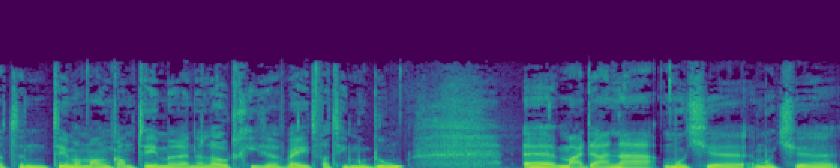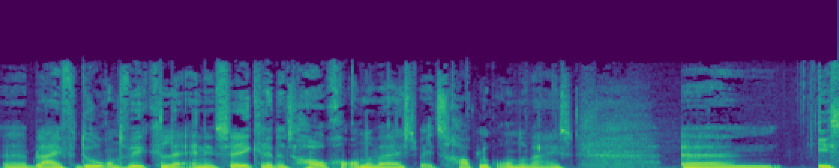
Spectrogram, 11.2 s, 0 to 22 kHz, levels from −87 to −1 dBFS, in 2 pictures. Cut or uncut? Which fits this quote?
uncut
